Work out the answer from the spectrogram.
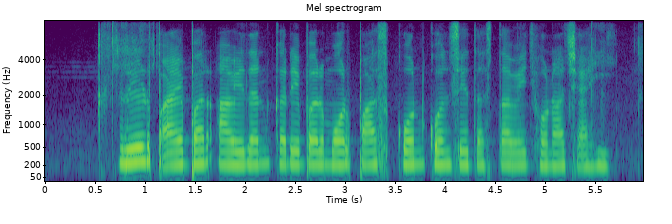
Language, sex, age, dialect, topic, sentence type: Chhattisgarhi, female, 31-35, Central, banking, question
